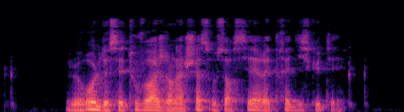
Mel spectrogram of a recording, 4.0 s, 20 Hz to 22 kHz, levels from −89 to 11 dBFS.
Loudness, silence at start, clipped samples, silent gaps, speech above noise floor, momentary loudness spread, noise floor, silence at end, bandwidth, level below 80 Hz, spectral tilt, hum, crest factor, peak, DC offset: -20 LUFS; 0.65 s; under 0.1%; none; 58 dB; 15 LU; -78 dBFS; 0.65 s; 11.5 kHz; -40 dBFS; -7 dB/octave; none; 20 dB; -2 dBFS; under 0.1%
